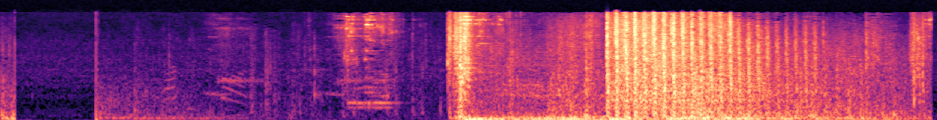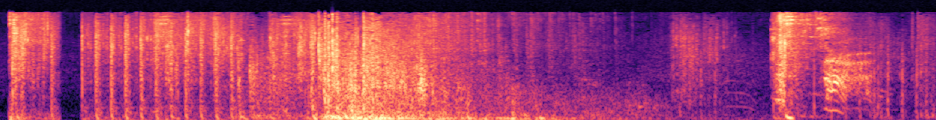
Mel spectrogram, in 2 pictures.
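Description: Shooter video game gunfire comes in loud, dense automatic bursts separated by short pauses and scattered sharp shots, with a person talking over parts of it.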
